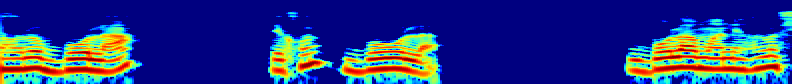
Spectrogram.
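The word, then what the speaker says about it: bola: বি উচ্চারণ হয়ে থাকে বয়ের মতো, উচ্চারণটা হলো বোলা।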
